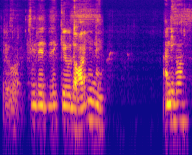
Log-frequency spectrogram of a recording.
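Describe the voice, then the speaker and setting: A man talking gently and in a fatherly way, coaxing children outdoors by a mountain stream. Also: mid-range voice, flat delivery, fast, gravelly. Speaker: vlogger. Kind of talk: casual vlog talk. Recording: dull lo-fi sound with faint noise.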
